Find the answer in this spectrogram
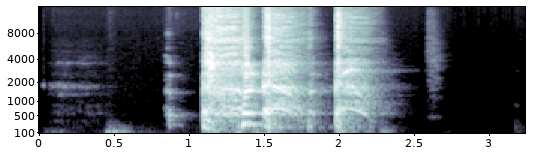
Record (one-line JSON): {"cough_length": "3.2 s", "cough_amplitude": 32768, "cough_signal_mean_std_ratio": 0.39, "survey_phase": "beta (2021-08-13 to 2022-03-07)", "age": "18-44", "gender": "Male", "wearing_mask": "No", "symptom_shortness_of_breath": true, "symptom_fatigue": true, "symptom_change_to_sense_of_smell_or_taste": true, "symptom_onset": "3 days", "smoker_status": "Ex-smoker", "respiratory_condition_asthma": false, "respiratory_condition_other": false, "recruitment_source": "Test and Trace", "submission_delay": "2 days", "covid_test_result": "Positive", "covid_test_method": "RT-qPCR", "covid_ct_value": 29.8, "covid_ct_gene": "N gene"}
